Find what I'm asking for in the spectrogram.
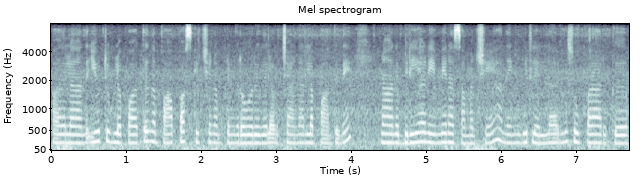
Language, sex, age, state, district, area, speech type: Tamil, female, 30-45, Tamil Nadu, Pudukkottai, rural, spontaneous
